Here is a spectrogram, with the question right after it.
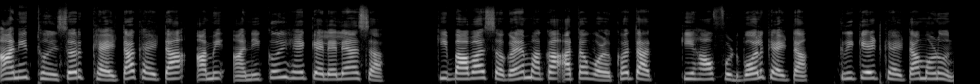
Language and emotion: Goan Konkani, neutral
